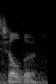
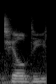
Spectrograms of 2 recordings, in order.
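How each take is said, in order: First: The word is said in a plain, everyday way. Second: The word is said with exaggerated, overly careful pronunciation. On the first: "called the tilde" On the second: "Or tilde, some people overpronounce it"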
